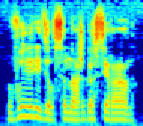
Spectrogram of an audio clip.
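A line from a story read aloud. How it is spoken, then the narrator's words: Disdainful grumble, hidden youth. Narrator (Russian): пренебрежительно проворчал скрытый в листьях парень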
